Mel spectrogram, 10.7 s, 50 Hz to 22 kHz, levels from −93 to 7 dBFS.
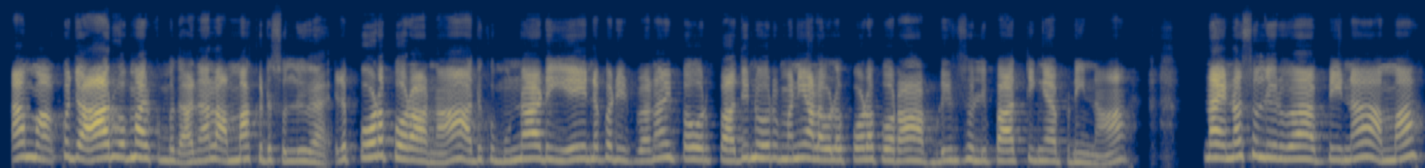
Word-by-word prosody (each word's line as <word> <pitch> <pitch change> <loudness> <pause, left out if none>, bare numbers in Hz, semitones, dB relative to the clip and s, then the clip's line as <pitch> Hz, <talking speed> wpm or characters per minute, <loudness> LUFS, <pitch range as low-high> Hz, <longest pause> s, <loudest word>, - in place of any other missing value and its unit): ஆமா. 325 -4 +1
கொஞ்சம் 295 -6 +5
ஆர்வமா 320 +1 +6
இருக்கும்போது, 260 -8 -5
அதனால 255 +5 0
அம்மாகிட்ட 275 +1 -2
சொல்லுவேன். 235 -4 -6
இத 290 - -4
போட 335 +2 +3
போறானா 250 -8 +1
அதுக்கு 265 +1 -8
முன்னாடியே 280 -1 +1
என்ன 280 0 -2
பண்ணியிருப்பேன்னா, 260 0 -5
இப்ப 280 -1 -7
ஒரு 270 - -7
11 305 +4 -1
மணி 300 +2 -1
அளவுல 265 -2 -2
போட 275 +1 -2
போறான் 255 0 0
அப்டின்னு 245 +5 -10
சொல்லி 245 -3 -8
பார்த்தீங்க 245 0 -1
அப்டின்னா, 210 -6 -9 0.7
நான் 320 -1 +9
என்ன 330 +2 +1
சொல்லிருவேன் 290 -3 0
அப்டின்னா, 270 +3 -3 0.2
"அம்மா, 270 +5 -1
270 Hz, 170 wpm, -24 LUFS, 250-295 Hz, 0.7 s, நான்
